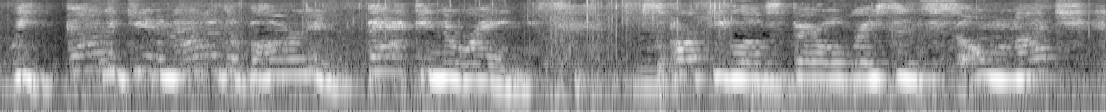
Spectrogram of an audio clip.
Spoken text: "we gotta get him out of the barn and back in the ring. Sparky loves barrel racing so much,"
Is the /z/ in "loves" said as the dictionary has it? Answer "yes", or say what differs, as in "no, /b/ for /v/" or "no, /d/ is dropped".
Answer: yes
